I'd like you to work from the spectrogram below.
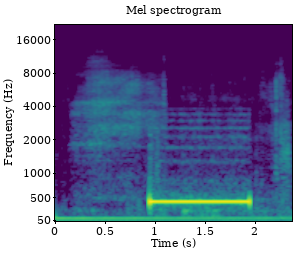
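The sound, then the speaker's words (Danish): A single steady telephone ringing tone sounds for about a second while a Radio Loud radio programme places a call to a listener for a quiz, loud and clear over a low background hum, with no one speaking. “Hvis man er derude, tag telefonerne.”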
